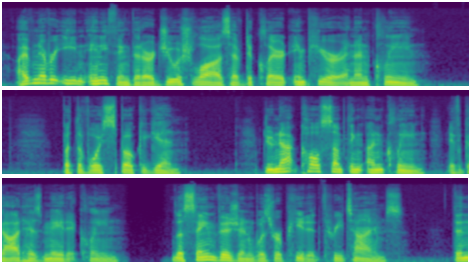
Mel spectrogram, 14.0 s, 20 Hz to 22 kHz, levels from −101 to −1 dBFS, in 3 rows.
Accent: American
